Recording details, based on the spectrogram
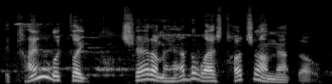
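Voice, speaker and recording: A man's voice: high voice, normal speed. A man doing live play-by-play radio commentary of a basketball game, his voice lifting as the action heats up. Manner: voice rises excitedly as shots go up. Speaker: play-by-play sports announcer. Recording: clearly noisy gym ambience. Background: sports gym noise.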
